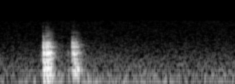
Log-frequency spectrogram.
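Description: Two short, muffled throat sounds about a third of a second apart, from a man holding in a lungful of cannabis smoke after his first puff.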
